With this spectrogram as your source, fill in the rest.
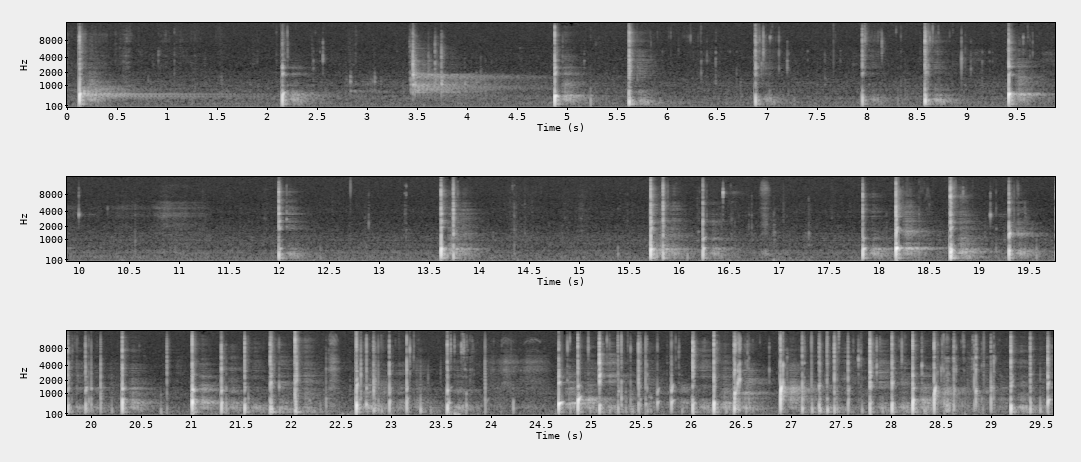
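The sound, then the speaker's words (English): A person imitates popcorn popping in a microwave with mouth clicks: sparse, sharp pops at first, then faster and denser bursts building into a rapid crackling flurry, fairly loud with no talking. “The reason I'm talking about Easy Pop popcorn right now is one of the sound effects that I can do with my mouth is popping popcorn in a microwave.”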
